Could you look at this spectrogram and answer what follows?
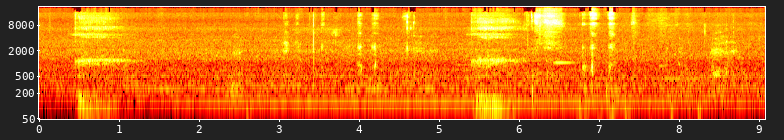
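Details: Man asleep, giving two loud, rough, rattling snores about five seconds apart, roughly 12 breaths a minute, over a steady low room hum; snoring.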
